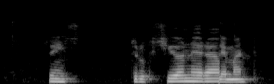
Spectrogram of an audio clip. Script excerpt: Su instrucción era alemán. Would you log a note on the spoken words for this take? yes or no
no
